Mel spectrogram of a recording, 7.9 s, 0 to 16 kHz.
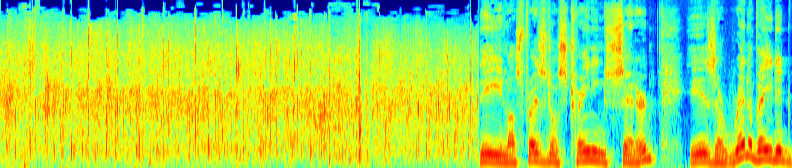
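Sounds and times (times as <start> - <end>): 
large audience applause in a standing ovation: 0.0 - 4.8
speech: 4.8 - 7.9.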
